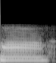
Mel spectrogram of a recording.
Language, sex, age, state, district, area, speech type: Maithili, female, 60+, Bihar, Madhubani, rural, conversation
